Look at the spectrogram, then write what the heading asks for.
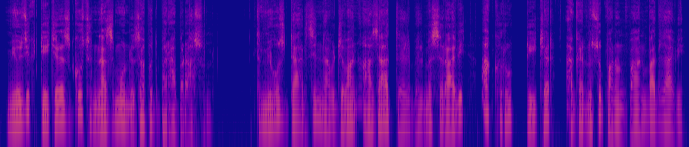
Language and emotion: Kashmiri, fearful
